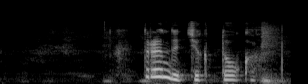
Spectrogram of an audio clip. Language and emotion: Russian, sad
